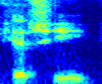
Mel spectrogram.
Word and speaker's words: Kashyyyk: I think it's how you pronounce it, Kashyyyk.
